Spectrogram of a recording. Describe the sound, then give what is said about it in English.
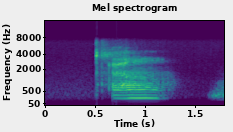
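A voice makes a mouth-made bomb sound, a sharp burst of breath that swells into a loud, rumbling vocal boom lasting nearly a second, followed by a brief softer sound. “But having gun sounds from your mouth is totally fine. More of a bomb sound.”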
